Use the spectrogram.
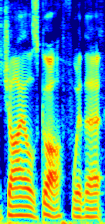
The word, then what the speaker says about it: Giles Goff: Speaking as somebody whose name is Giles Goff, that starts off with a soft G and ends with a hard G, I'm used to the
